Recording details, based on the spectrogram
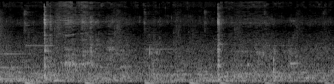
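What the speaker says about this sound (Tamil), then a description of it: "அப்படியே நல்லா ஒரு கிளறி விடுங்க." A spoon scrapes and stirs cauliflower rice in a cooking pan, giving soft continuous shuffling with a few sharp metallic clinks, fairly quiet and close.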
